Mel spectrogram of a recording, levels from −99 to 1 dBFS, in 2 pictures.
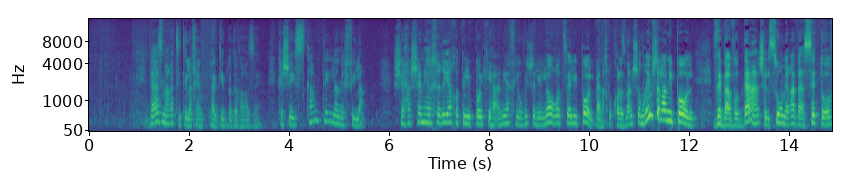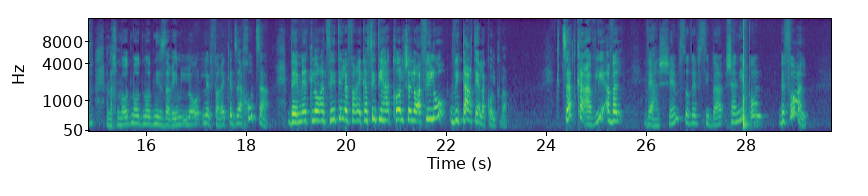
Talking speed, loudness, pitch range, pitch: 130 wpm, -26 LUFS, 185-250 Hz, 215 Hz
